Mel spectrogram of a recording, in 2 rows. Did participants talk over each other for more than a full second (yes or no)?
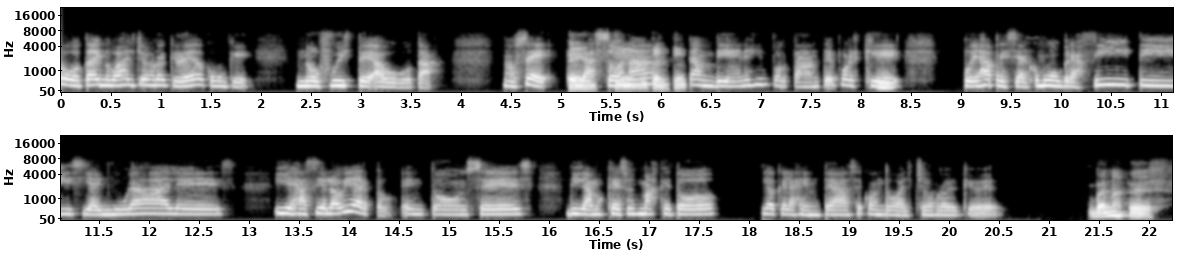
yes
